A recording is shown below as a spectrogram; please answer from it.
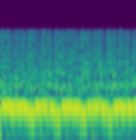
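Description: Drum kit played in a fast, continuous roll around the toms, the strokes alternating between two drum pitches, with no bass drum under it.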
